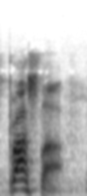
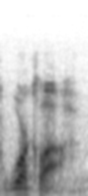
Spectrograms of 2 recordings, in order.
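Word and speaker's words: Wrocław: It's Broslov. – Yeah, Broslov. Where is that? Let me see. – It's spelled weird. It's W-R-O. – Yeah. – C-L-A-W. It looks like Warclaw.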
